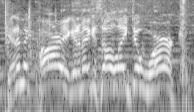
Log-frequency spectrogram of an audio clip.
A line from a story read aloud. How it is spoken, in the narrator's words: someone yelled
